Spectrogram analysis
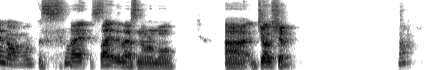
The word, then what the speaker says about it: Josheb: Josheb. Huh? It's like Josh, but Eb.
